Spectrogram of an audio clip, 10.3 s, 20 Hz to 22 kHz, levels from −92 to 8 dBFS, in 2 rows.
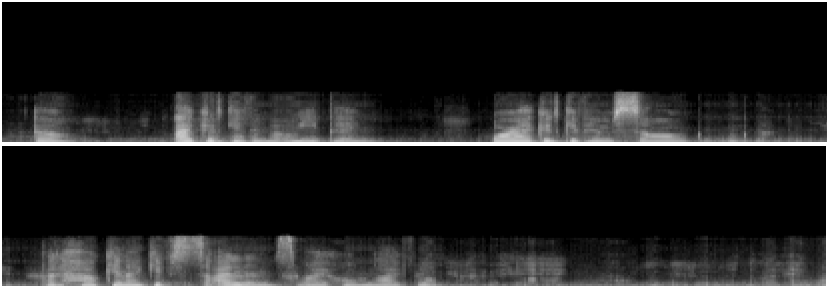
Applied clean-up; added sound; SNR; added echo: neural separator model SepFormer DNS4.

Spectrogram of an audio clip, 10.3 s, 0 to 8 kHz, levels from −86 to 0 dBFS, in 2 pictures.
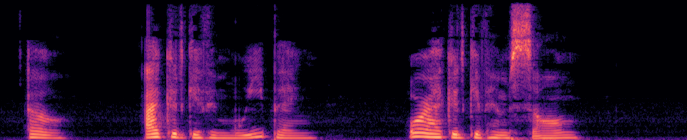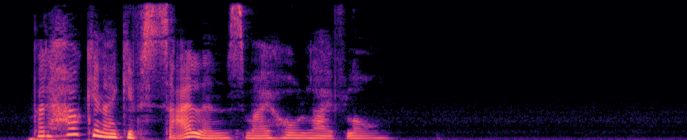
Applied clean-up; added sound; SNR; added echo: none; none; none; none.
